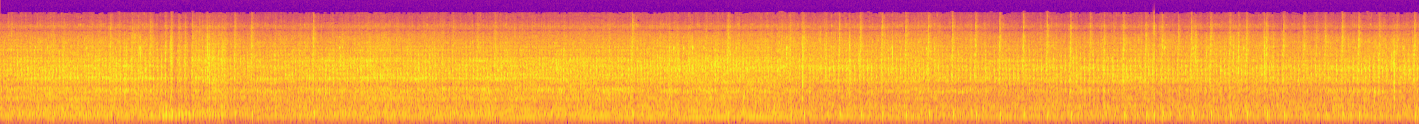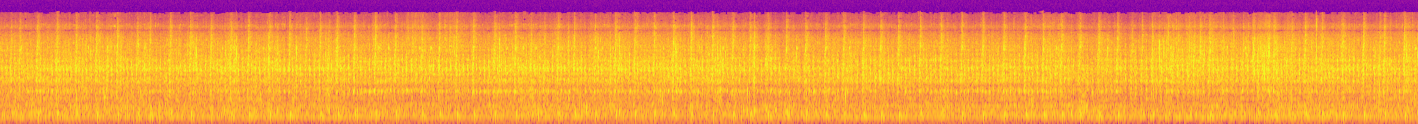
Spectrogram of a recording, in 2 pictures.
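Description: Dirt bike engine running at low revs, with a fast, even pulse that stands out from about eight seconds in.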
